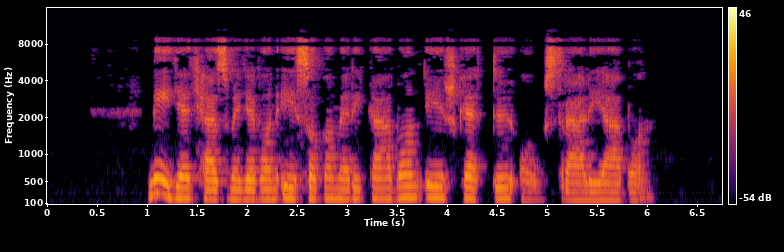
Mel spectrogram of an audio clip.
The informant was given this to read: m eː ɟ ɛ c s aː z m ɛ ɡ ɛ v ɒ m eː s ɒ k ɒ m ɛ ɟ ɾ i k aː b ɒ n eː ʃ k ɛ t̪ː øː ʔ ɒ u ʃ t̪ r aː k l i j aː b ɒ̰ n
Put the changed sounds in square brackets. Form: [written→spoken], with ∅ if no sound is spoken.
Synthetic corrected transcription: [m→n] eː ɟ ɛ c [s→h] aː z m ɛ [ɡ→ɟ] ɛ v ɒ [m→n] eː s ɒ k ɒ m ɛ [ɟ→∅] ɾ i k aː b ɒ n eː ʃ k ɛ t̪ː øː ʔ ɒ u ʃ t̪ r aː [k→∅] l i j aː b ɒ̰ n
